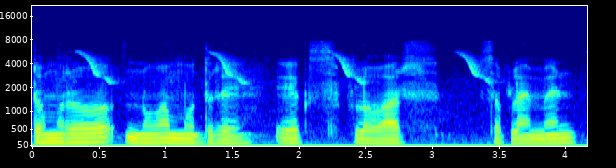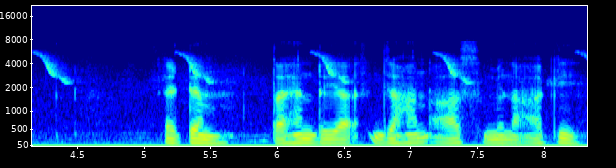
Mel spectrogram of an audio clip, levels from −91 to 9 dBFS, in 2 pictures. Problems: background sounds at intervals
